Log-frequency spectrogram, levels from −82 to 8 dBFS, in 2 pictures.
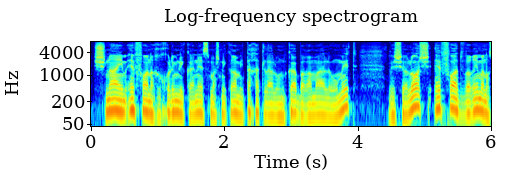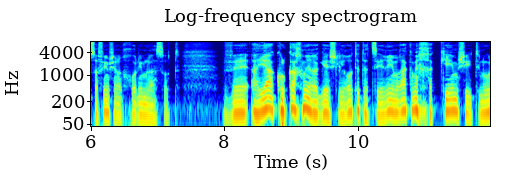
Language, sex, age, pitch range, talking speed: Hebrew, male, 40-59, 100-125 Hz, 140 wpm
